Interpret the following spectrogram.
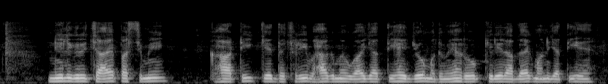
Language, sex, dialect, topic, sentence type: Hindi, male, Kanauji Braj Bhasha, agriculture, statement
